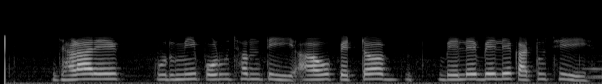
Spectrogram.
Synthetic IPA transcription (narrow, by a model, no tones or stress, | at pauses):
d͡ʑʱaɽaɾe | kuɾmipoɽut͡ɕʰɔnt̪iawpeʈɔbelebelekaʈut͡ɕʰi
